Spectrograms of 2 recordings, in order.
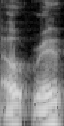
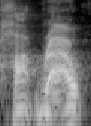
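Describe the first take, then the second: First: It is said the European way. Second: It is said the American way.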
